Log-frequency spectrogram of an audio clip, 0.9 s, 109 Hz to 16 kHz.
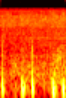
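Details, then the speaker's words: Rapid regular soft thumps, about 150 a minute, from a fetal monitor: a fetal heartbeat, about twice as fast as the mother's. "monitoring the baby's heartbeat gives a good indication of her General condition"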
